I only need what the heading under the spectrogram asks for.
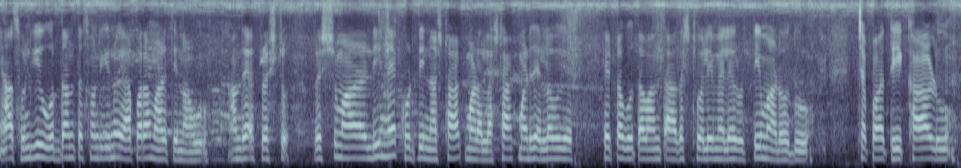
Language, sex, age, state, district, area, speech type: Kannada, female, 30-45, Karnataka, Vijayanagara, rural, spontaneous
